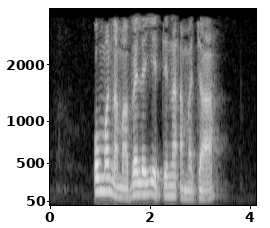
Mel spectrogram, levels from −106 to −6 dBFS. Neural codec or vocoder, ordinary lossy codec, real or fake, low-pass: none; MP3, 24 kbps; real; 3.6 kHz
